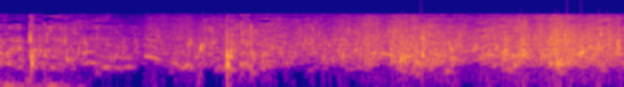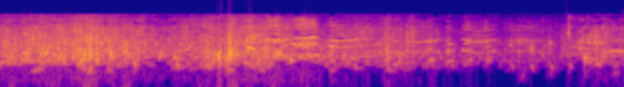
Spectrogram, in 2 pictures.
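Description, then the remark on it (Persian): Continuous splashing and sloshing in shallow water, steady, with irregular bursts of spray and churning rising and falling across the whole stretch, no voices. “اونجا سویل هم ورتر است. اینجا شما بازی کرده می توانه.”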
